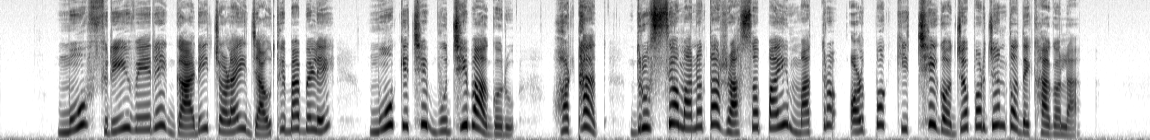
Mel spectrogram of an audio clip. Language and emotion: Odia, surprised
